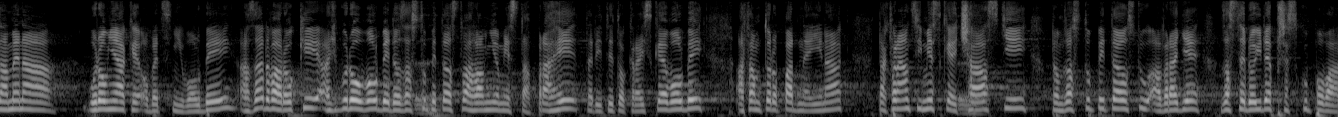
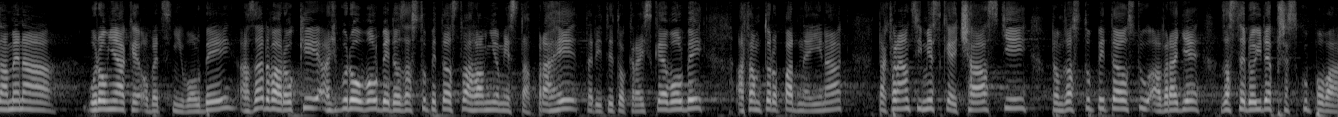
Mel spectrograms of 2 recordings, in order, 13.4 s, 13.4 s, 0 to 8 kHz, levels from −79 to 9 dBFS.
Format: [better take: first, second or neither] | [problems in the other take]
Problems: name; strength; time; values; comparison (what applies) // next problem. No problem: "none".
second | background sound (Burping, eructation); 16 dB below the speech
